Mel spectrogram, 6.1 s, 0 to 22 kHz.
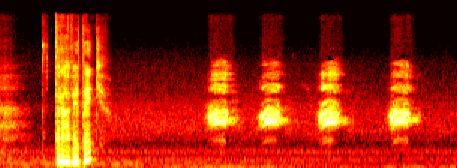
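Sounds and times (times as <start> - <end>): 
faint hum: 0.0 - 6.0
speech: 1.0 - 1.5
common raven croaking calls: 2.6 - 5.8.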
